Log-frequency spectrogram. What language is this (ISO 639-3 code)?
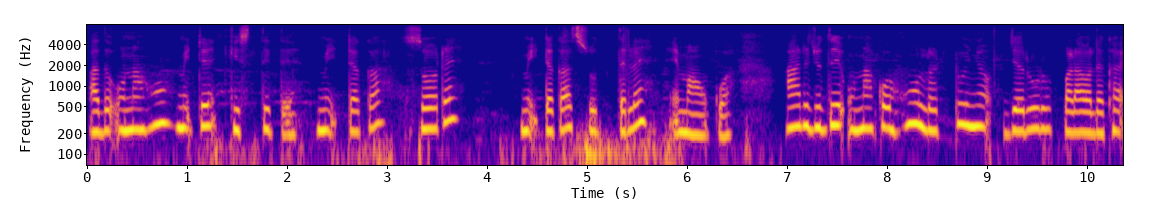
sat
